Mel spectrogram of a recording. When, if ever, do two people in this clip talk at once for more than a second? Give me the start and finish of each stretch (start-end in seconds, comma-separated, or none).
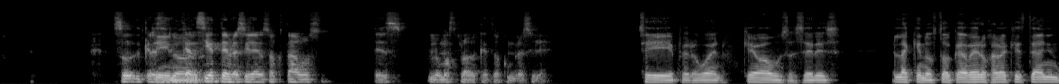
none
